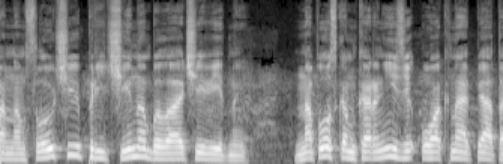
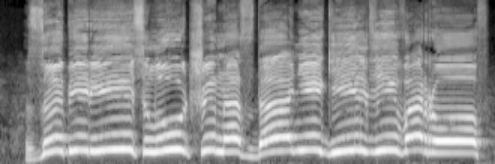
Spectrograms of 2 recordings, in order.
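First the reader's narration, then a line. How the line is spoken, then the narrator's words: Man shouting. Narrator (Russian): кричал один мужчина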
